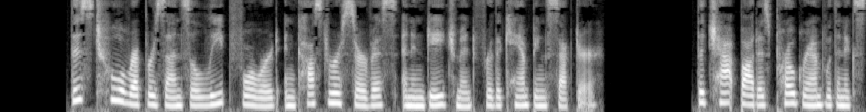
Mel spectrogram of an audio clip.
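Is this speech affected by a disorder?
No.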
